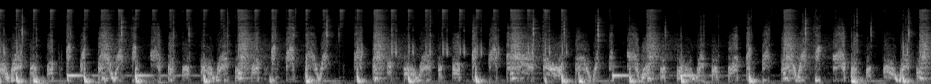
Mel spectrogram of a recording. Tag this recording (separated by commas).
Music, Scratching (performance technique)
